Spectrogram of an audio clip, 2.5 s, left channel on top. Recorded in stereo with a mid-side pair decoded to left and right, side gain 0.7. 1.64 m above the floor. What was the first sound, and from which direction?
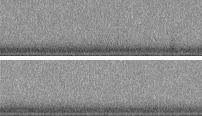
Only background noise.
